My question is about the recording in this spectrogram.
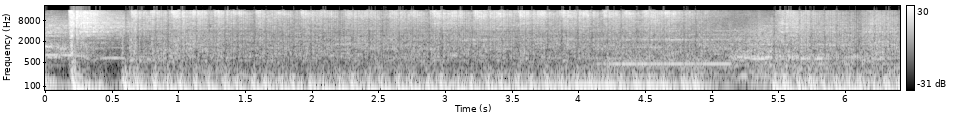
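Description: A heavy rock band playing loud, with electric guitars and a drum kit driving a dense, pounding rhythm. The band stops briefly a little past five seconds in, then comes back in.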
